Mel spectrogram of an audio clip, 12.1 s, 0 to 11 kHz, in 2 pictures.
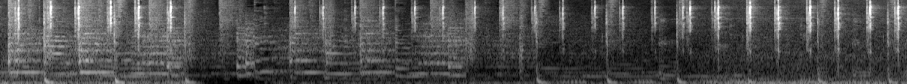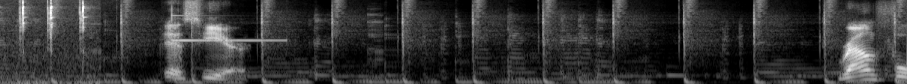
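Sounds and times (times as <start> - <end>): timer ticking quickly: 0.0 - 1.3, 1.9 - 6.8
background music: 0.0 - 12.0.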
